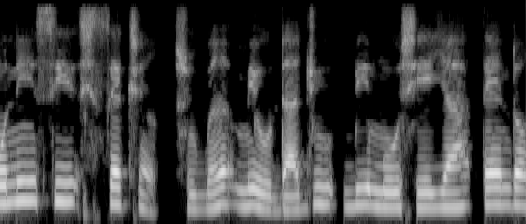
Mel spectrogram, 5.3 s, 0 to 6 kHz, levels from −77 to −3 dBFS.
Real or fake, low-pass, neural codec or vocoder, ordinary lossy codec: real; 5.4 kHz; none; AAC, 48 kbps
